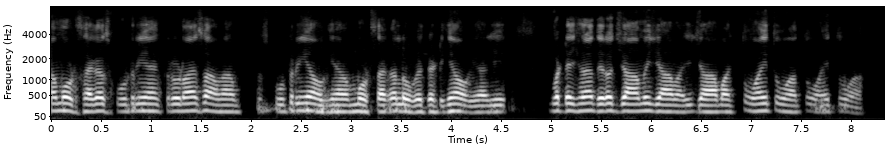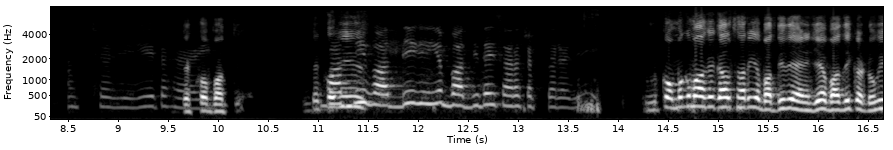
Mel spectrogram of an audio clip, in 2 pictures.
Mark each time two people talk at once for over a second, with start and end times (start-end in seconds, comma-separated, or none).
none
